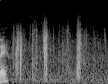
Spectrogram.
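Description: Footsteps on dry outdoor ground: three steps at an even walking pace.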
